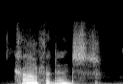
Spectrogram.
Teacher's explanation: Stress at the beginning of the word.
